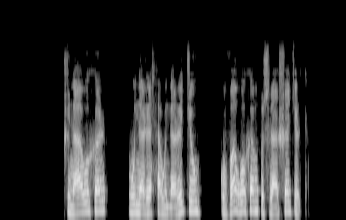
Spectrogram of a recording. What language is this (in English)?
Kabardian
